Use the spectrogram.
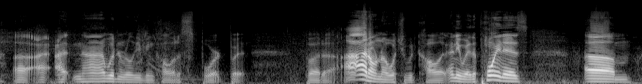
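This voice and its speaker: A man's voice: mid-range voice, lively intonation, fairly quick, gravelly, a bit bright, no echo. A young man giving a casual channel update, rambling with many fillers and restarts while still getting over a cold. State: recovering from a cold. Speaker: gaming channel host.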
